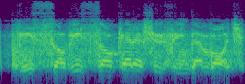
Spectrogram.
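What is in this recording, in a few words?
Hungarian searchlite mood med, speech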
